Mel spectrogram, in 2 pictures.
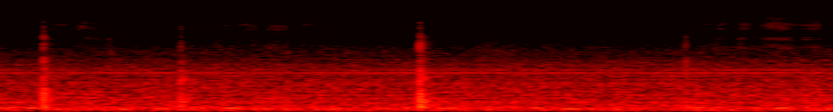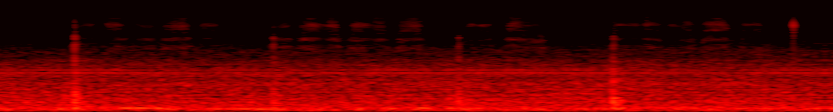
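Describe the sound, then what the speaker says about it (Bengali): Chalk or marker strokes on a classroom board while a mnemonic rhyme is copied out, faint and intermittent, with sharp taps and short scratchy runs spread over a steady low room hum. "আমি লিখে দিচ্ছি"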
